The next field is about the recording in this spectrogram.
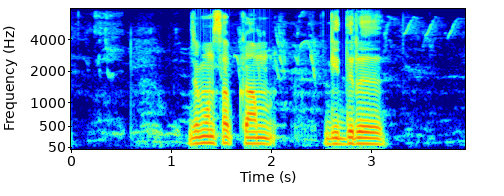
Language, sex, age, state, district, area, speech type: Santali, male, 18-30, West Bengal, Purulia, rural, spontaneous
